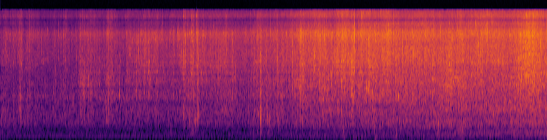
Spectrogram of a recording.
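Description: Subaru Forester's tyres churning and splashing through deep, water-filled mud ruts, with sloshing and slapping of muddy water, growing steadily louder as the car comes up close; its engine runs low underneath.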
